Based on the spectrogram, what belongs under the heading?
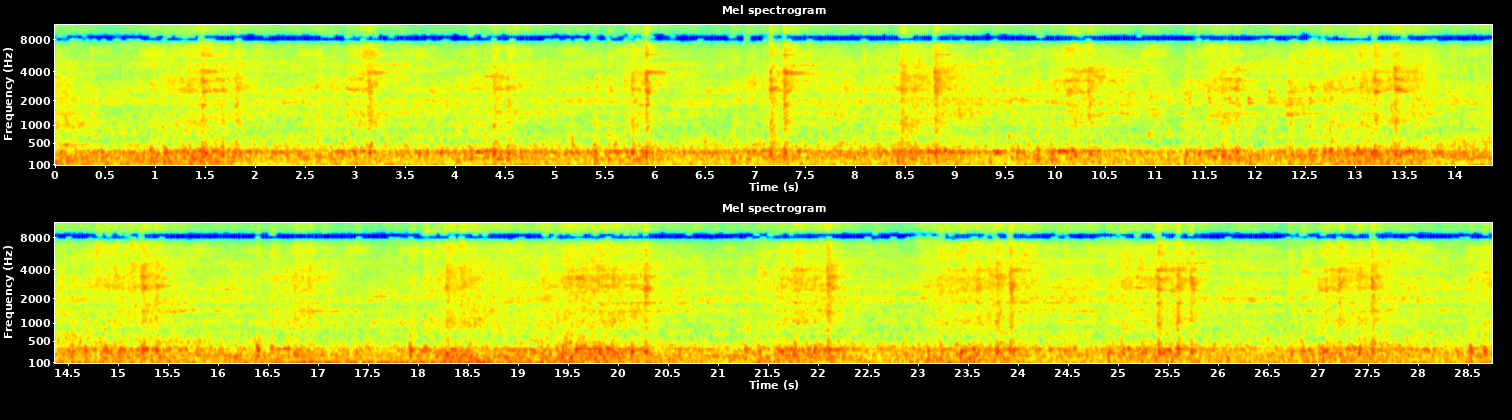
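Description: Double-stack intermodal freight cars rolling past close by: a steady, loud rumble of steel wheels on rail, with repeated clickety-clack about once a second as the wheels cross rail joints.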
